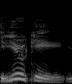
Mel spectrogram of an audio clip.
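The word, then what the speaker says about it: Yuuki: It's two U's. Yeah. That- Yeah. But it's Yuki- pronounced Yuki. There's not a pause in between. It's not Yuki.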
